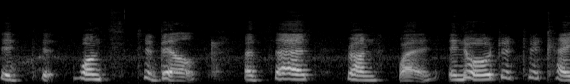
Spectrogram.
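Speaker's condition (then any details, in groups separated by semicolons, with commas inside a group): Cerebral palsy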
